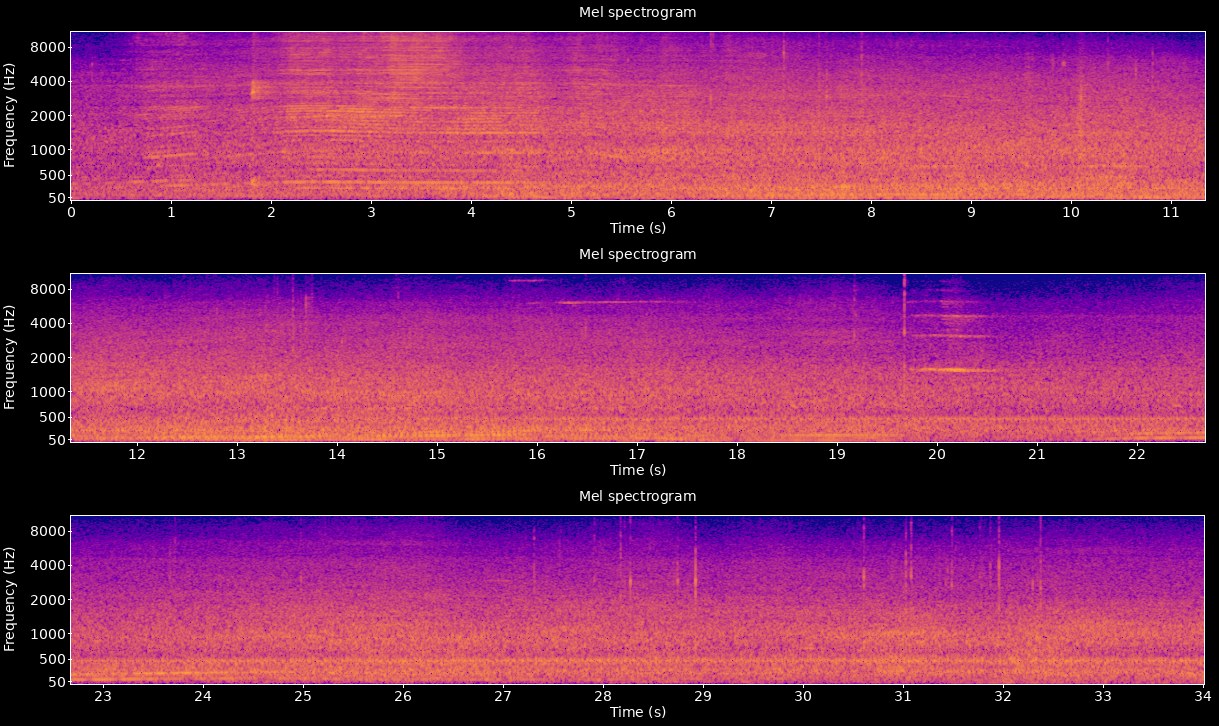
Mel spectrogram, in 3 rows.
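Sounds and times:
street traffic passing: 0:00.0 - 0:34.0.

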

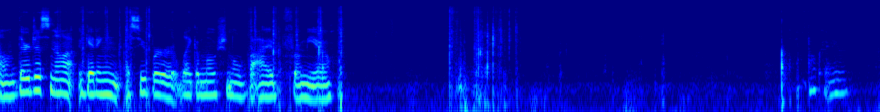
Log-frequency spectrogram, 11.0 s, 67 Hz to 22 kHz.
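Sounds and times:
cards being shuffled: 0:00.4 - 0:10.2.

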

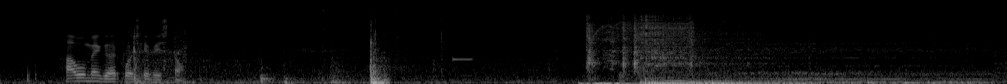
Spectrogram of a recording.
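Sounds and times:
car starter cranking: 0:05.8 - 0:07.6
car engine revving and idling: 0:06.3 - 0:10.0.

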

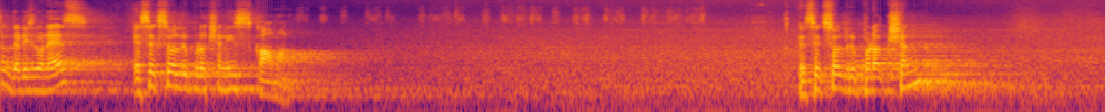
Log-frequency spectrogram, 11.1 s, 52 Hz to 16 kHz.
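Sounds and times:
marker scratching on whiteboard: 0:03.0 - 0:07.8.

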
